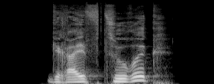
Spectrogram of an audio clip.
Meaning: singular imperative of zurückgreifen
- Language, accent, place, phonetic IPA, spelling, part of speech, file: German, Germany, Berlin, [ˌɡʁaɪ̯f t͡suˈʁʏk], greif zurück, verb, De-greif zurück.ogg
